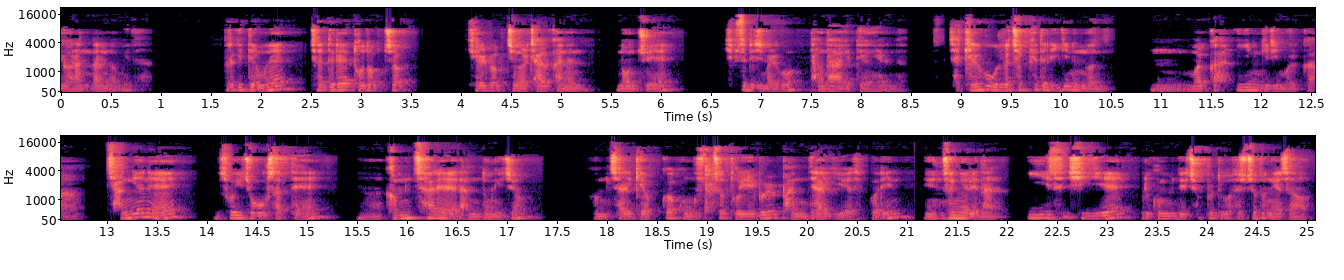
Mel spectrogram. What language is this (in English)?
Korean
